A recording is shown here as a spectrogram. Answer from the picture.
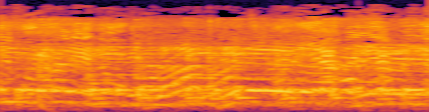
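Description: Several people talking at once, with song music playing underneath.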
